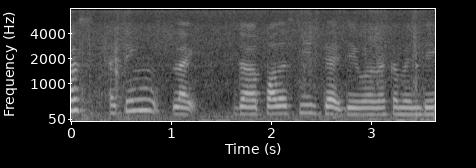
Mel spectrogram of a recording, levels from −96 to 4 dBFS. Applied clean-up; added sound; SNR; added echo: none; Frying (food); 10 dB; none.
